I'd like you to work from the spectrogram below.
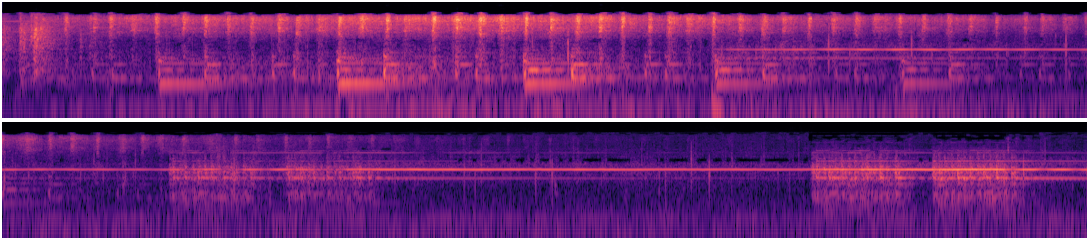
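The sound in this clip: An old home telephone bell rings in repeated bright bursts for about four seconds in an Egyptian stage comedy, then gives way to a steady sustained tone with occasional noisy bursts.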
